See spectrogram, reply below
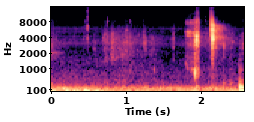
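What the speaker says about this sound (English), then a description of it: "Good crunch. Good crunch. These are good pickles." Spicy jalapeño and habanero pickles bitten and chewed up close, with quiet, wet crunching in a soft background and a couple of sharper bites near the end.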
